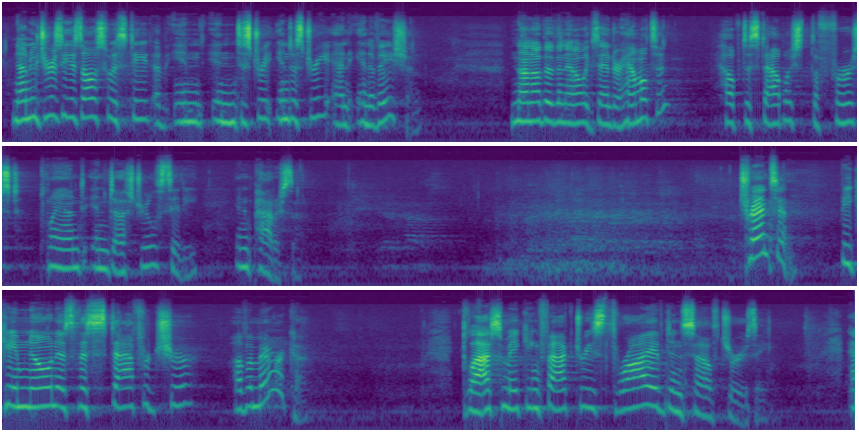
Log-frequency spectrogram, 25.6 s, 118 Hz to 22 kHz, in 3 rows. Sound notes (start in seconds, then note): 13.4 audience laughing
